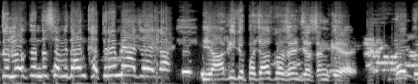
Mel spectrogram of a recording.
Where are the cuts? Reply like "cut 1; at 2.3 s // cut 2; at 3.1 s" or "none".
cut 1; at 1.8 s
